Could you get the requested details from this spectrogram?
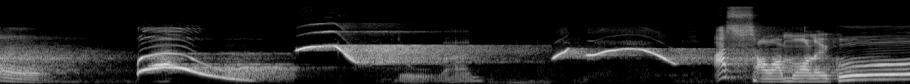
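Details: A pet common hill myna gives loud, slurred whistles and harsh, speech-like phrases imitating human voices, including mimicry of the Islamic greeting "Assalamualaikum" in response to prompting from its owner.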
